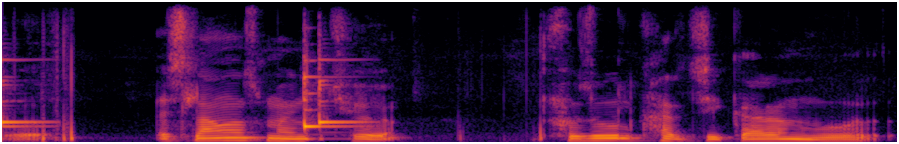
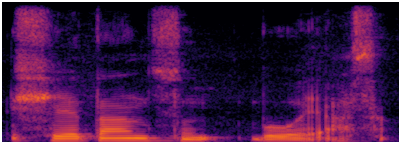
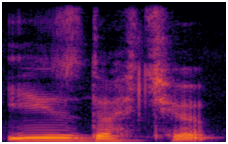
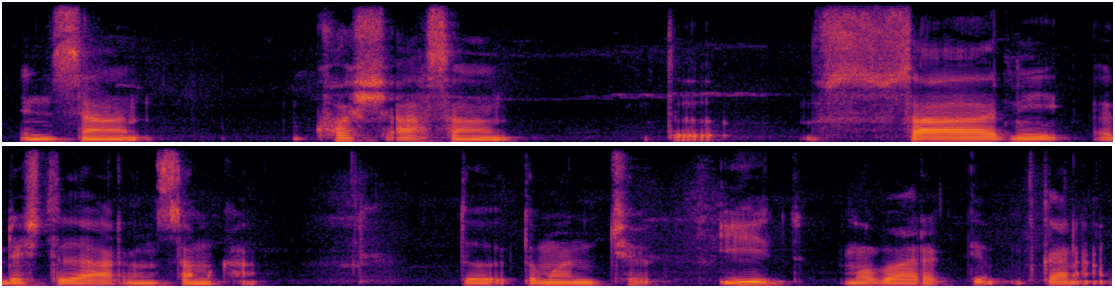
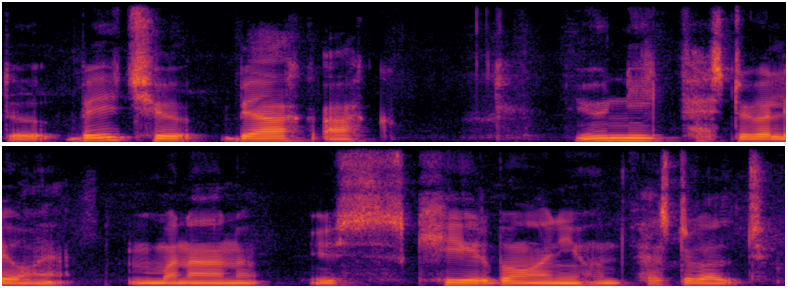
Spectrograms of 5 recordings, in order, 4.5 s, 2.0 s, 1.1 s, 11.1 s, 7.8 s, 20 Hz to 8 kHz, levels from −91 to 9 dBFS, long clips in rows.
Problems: background sounds at intervals, background conversations at intervals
